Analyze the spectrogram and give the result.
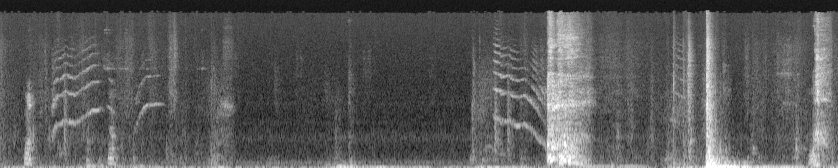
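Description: A cat meows several times, a quick run of rising cries, then more meows, followed by an unlatched door from the garage bumping and thudding open as the cat pushes it with its paw and lets itself in.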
